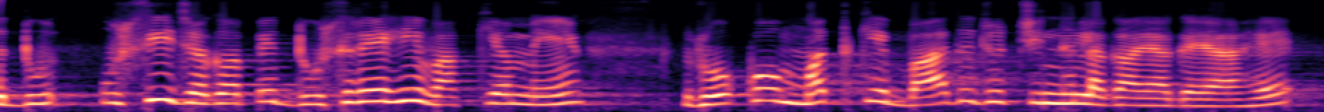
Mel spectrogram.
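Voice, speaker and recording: Going over each example with slow, patient care, a woman school teacher explains grammar in a voice that sits a little high. Her words carry a long reverb tail on a dull, lo-fi recording.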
